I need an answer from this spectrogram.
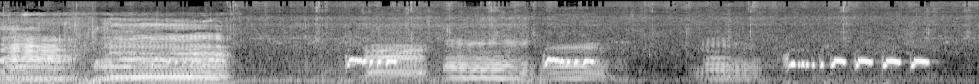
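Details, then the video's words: ['Herd of tame cows walking home along a countryside path as the sun sets, mooing to call the others back; a loud drawn-out moo, then four shorter moos and a quick run of stuttering higher pulses.'] "with the sound of cows, cow Sound"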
